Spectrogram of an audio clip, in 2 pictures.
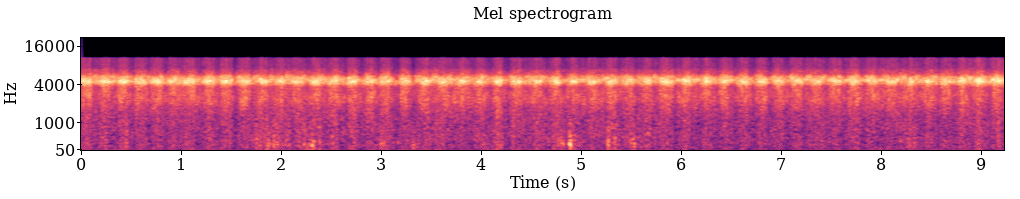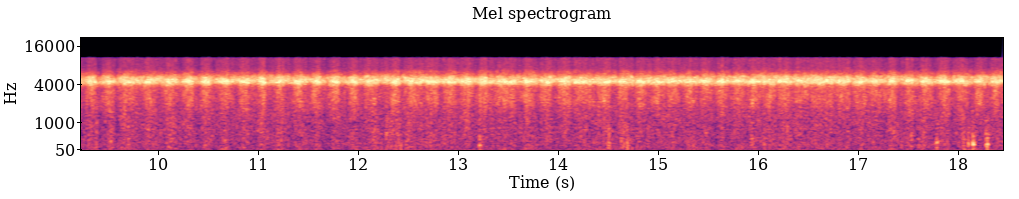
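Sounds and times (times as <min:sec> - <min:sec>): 
cicada song: 0:00.0 - 0:18.4.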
